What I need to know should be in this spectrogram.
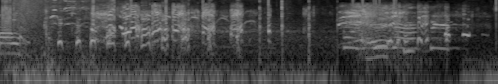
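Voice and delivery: high-pitched giggling fit; high laughter. Real, not acted. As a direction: laugh helplessly. Friend dying in the background.

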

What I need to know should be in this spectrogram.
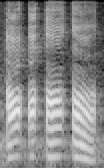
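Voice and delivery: "ah, ah, ah" voiced with lips apart, no closure; Coca-Cola tried with lips open, open-mouth "ah" sounds; lips not touching. Shown as a demonstration. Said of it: "Say Coca-Cola without your lips touching".

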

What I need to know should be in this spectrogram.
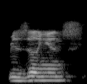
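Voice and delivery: ordinary talk, nothing marked

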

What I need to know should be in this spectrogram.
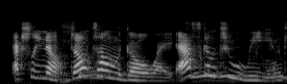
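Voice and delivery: ordinary talk, nothing marked

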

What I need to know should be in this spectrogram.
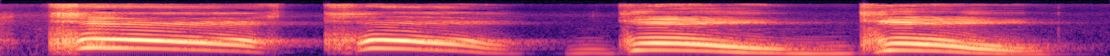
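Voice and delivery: high, loud crow calls; high-pitched squawking crow, short bursts. Acted. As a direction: caw shrilly to drive the intruder away. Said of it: "He has a very loud voice".

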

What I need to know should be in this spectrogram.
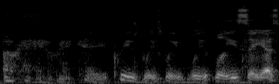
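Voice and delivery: hushed, rapid whispered pleading; nervous pleading. Retold or imitated. Begging to herself after texting her crush, nervous whisper. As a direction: whisper it like an anxious little prayer.

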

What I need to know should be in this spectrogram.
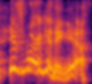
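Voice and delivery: "It's marketing." high and squeezed out through laughter; laughing hard. Real, not acted. Echoing Bert's joke about marketing, laughing hard. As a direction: crack up while repeating it.

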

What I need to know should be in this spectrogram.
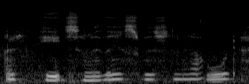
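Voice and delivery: soft unvoiced aside; whispering. Real, not acted. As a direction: whisper it to yourself. Mutters aside while playing.

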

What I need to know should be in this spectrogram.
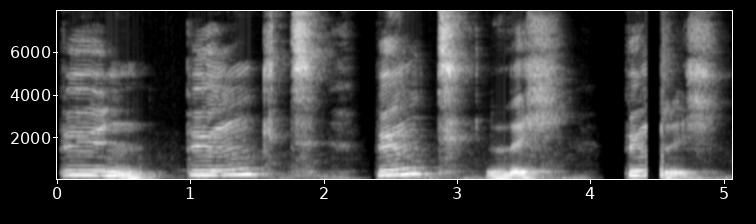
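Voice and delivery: "pünktlich" with lips rounded for U while saying I. Shown as a demonstration. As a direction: build up "Pün, pünkt, pünktlich" slowly. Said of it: "biquinho de U e pronuncia um I".

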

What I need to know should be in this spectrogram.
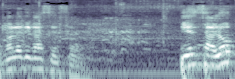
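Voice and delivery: ordinary talk

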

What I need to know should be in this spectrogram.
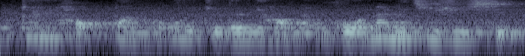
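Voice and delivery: soft, offhand going-through-the-motions praise; perfunctory praise. Retold or imitated. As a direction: toss out hollow comfort without looking up. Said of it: "上去敷衍一下".

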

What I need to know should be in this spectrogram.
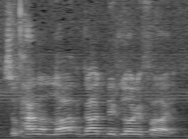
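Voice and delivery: ordinary talk, nothing marked

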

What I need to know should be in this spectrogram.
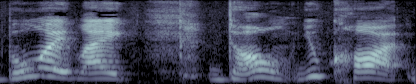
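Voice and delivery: loud, firm callout; calling him out. Retold or imitated. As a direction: tell him he's caught.

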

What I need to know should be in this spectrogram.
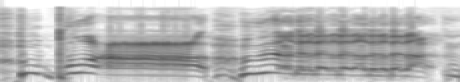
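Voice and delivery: exaggerated retching noises; imitated throwing up. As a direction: retch like the neighbor being sick. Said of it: "like, throwing up. He'd be like".

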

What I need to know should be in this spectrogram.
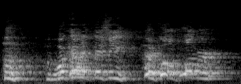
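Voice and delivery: high-pitched, frantic character voice; panicked urging. Acted. Stopping a friend vomiting on the fish, panicked urging.

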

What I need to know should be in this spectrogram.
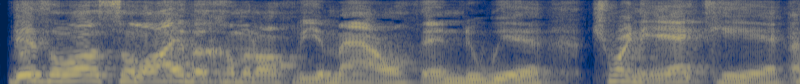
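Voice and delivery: hammed-up Australian actor grumbling; Australian accent. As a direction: keep up the mock Australian accent. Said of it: "definitely better than your British accent".

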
